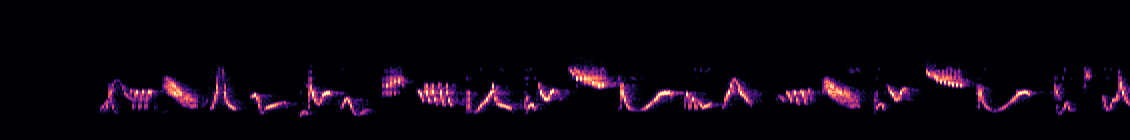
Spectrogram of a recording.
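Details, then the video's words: Blue grosbeak singing a rapid, continuous warble of slurred, jumbled high notes that runs for over five seconds without a break, with a brief low thump at the start. "Blue Grosbeak Singing - Azulillo Grande Cantando"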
